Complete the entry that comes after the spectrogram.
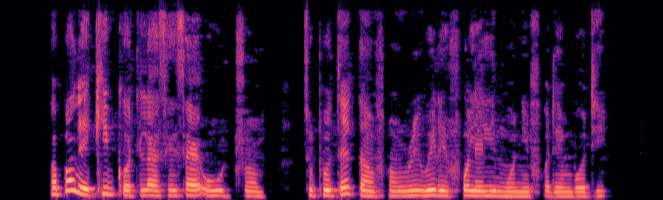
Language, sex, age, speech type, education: Nigerian Pidgin, female, 15-29, spontaneous, tertiary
